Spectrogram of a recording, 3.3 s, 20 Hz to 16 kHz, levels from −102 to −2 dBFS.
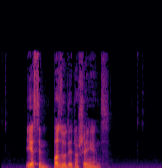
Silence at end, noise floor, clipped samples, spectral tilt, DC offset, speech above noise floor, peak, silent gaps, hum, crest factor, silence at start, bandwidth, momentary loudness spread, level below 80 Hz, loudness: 1.1 s; -79 dBFS; under 0.1%; -4.5 dB/octave; under 0.1%; 40 dB; -18 dBFS; none; 50 Hz at -65 dBFS; 24 dB; 0.55 s; 11.5 kHz; 12 LU; -72 dBFS; -39 LUFS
